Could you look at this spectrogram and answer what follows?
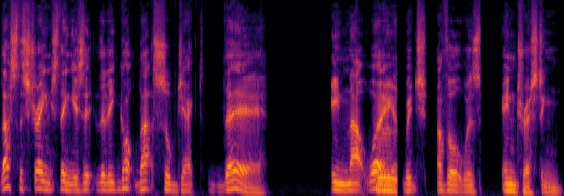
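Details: Aphasia after a sudden stroke in a man treated with speech and language therapy.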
